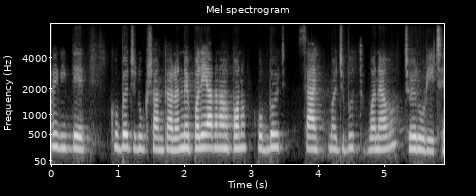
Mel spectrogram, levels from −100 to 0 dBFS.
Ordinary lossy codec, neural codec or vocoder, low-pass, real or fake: none; codec, 16 kHz, 0.5 kbps, X-Codec, HuBERT features, trained on LibriSpeech; none; fake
